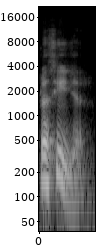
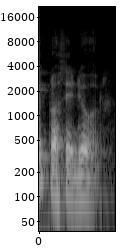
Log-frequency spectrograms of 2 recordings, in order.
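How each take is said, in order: First: "प्रोसीजर" as pruh-SEE-jer; light vowel, j sound. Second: "प्रोसीड्योर" as pro-see-dyor; full vowels, d sound. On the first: Teacher repeats the right form, "प्रोसीजर" as pruh-SEE-jer. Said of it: "उसका उच्चारण होगा अ". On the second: Teacher cites the common mistake, "प्रोसीड्योर" ending in dyor. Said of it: "न कि प्रोसीड्योर". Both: Shown as a demonstration.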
